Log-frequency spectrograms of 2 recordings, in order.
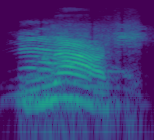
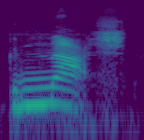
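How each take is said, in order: First: The word begins with an n sound. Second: The word begins with a g sound. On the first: The speaker calls it right. "is pronounced Nash" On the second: The speaker calls it wrong. "and not Gnash"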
